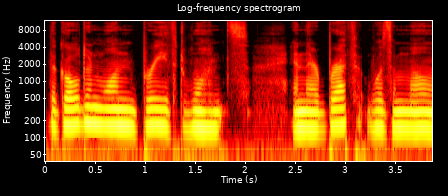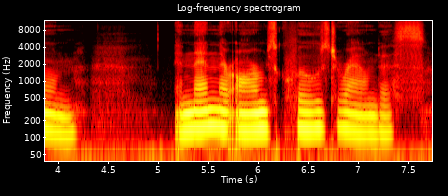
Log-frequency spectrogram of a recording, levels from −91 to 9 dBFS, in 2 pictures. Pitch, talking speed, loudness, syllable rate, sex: 145 Hz, 140 wpm, -16 LUFS, 3.7 syllables/s, female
